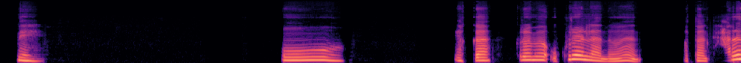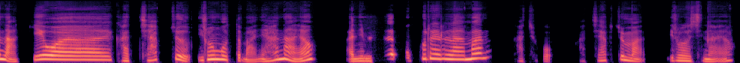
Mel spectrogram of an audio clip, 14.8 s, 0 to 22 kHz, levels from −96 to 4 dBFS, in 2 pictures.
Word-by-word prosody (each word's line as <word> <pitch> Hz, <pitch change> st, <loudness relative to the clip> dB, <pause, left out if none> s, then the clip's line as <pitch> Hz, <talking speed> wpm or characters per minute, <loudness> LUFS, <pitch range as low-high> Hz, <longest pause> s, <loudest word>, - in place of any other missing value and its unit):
네. 165 Hz, -8 st, -2 dB, 2.4 s
어. 195 Hz, -2 st, +1 dB, 1.1 s
약간 185 Hz, +1 st, 0 dB, 0.3 s
그러면 215 Hz, -1 st, +2 dB
우크렐레는 175 Hz, -, +1 dB, 0.4 s
어떤 160 Hz, 0 st, -5 dB, 0.2 s
다른 260 Hz, +2 st, +6 dB
악기와 235 Hz, -3 st, +3 dB
같이 160 Hz, +2 st, -9 dB
합주 225 Hz, +3 st, -2 dB
이런 250 Hz, +7 st, +5 dB
것도 240 Hz, -3 st, 0 dB
많이 120 Hz, +3 st, -7 dB
하나요? 245 Hz, -, +2 dB, 0.3 s
아니면 145 Hz, +1 st, -2 dB
쎄 285 Hz, -, +1 dB
우크렐레만 280 Hz, -, +2 dB, 0.3 s
가지고 -, -, -17 dB, 0.2 s
같이 -, -, -22 dB
합주만 180 Hz, -, -4 dB, 0.2 s
이루어지나요? 155 Hz, -4 st, -5 dB
205 Hz, 225 characters per minute, -22 LUFS, 165-245 Hz, 2.4 s, 다른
